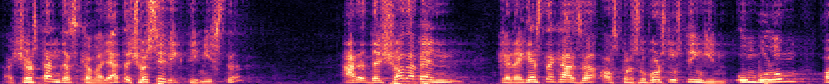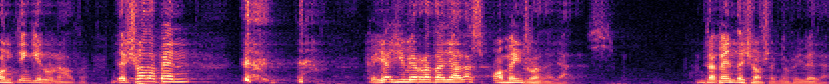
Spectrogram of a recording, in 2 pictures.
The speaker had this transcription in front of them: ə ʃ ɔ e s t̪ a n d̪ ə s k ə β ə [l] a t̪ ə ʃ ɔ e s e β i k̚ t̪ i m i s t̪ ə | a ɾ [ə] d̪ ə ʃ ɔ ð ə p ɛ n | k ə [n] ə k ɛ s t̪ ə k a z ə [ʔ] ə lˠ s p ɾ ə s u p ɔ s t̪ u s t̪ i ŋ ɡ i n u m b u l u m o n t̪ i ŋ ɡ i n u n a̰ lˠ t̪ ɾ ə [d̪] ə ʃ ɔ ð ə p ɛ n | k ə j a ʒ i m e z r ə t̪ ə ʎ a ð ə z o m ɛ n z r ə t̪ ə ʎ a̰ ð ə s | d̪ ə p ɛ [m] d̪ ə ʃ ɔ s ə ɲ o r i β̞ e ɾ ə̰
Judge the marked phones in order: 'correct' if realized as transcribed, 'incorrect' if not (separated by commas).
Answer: incorrect, correct, correct, correct, correct, incorrect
